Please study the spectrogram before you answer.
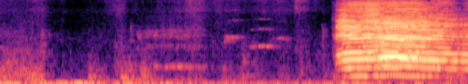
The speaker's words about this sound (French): tout le temps que les moutons bêlent et du temps où ils ne ruminent pas. Toute la question est alors, est-ce qu'ils bêlent en attendant de ruminer ou est-ce que leurs bêlements sont autant de ponctuations dans un langage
